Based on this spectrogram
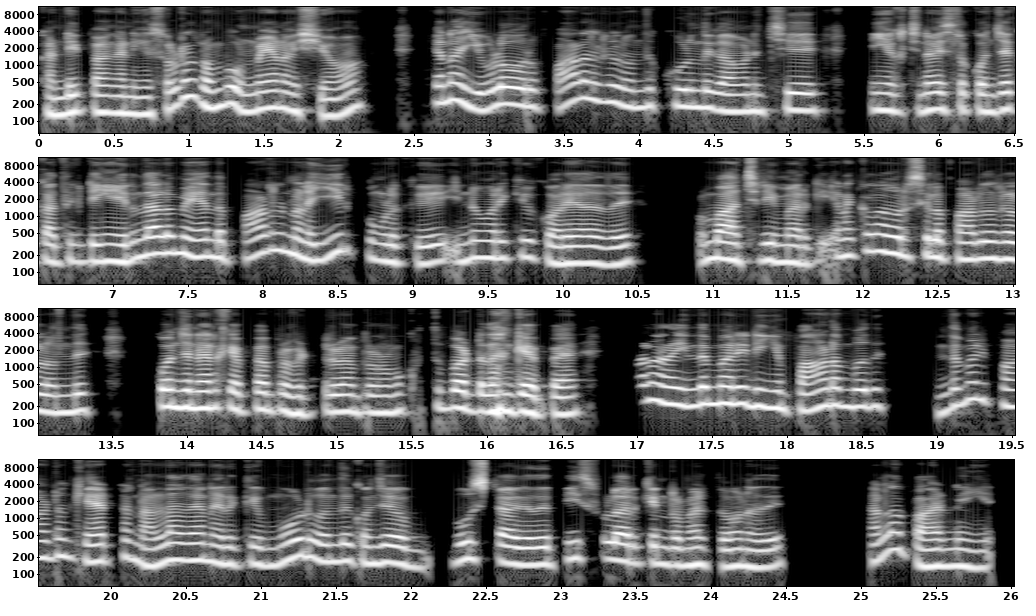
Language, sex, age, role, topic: Tamil, male, 25-29, host, குழந்தைக்கால பாடல்கள் உங்களுக்கு என்ன நினைவுகளைத் தருகின்றன?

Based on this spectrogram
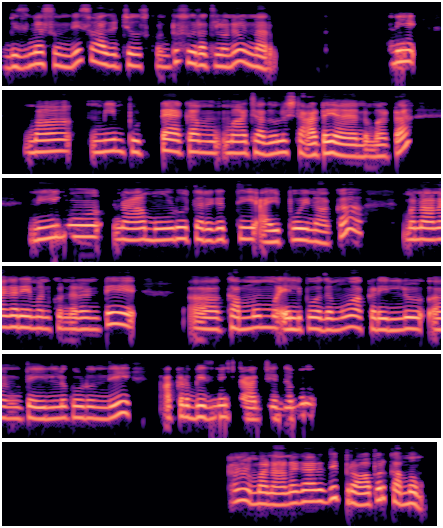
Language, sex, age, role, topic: Telugu, female, 20-24, guest, మీ కుటుంబం ఎప్పుడు, ఎక్కడి నుంచి వలస వచ్చిందో చెప్పగలరా?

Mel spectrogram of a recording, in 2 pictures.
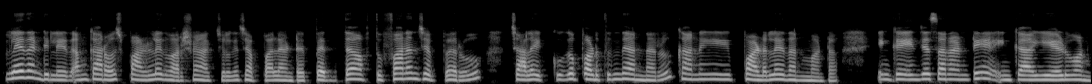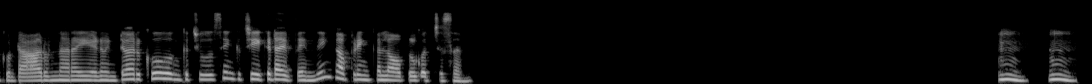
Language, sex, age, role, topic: Telugu, female, 30-34, guest, వర్షాన్ని చూస్తూ మనస్సును మరింత ఏకాగ్రంగా, జాగ్రత్తగా ఉంచుకోవడం మీకు ఎలా అలవాటయ్యింది?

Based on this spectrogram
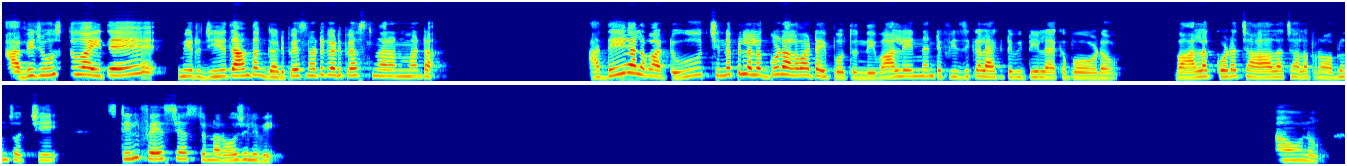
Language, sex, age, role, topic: Telugu, female, 30-34, guest, రాత్రి నిద్రకి ముందు తెరను చూడటం గురించి మీ అభిప్రాయం ఏమిటి?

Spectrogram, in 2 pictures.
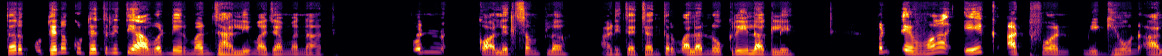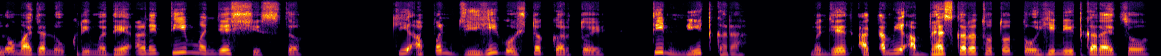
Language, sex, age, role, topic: Marathi, male, 45-49, guest, चांगला मेंटर ओळखण्यासाठी कोणती तीन लक्षणे असावीत?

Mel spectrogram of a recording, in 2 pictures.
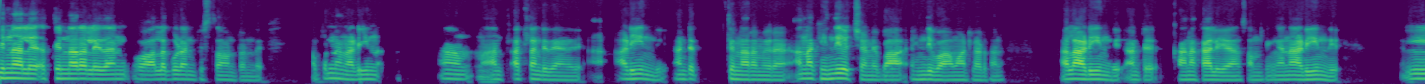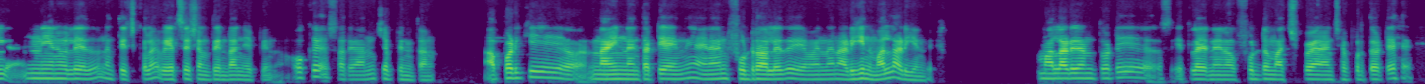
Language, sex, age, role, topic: Telugu, male, 20-24, guest, మార్కెట్‌, బస్ లేదా రైలులో అనుకోకుండా జరిగిన సంభాషణ మీ మనసులో ఇప్పటికీ మిగిలి ఉందా?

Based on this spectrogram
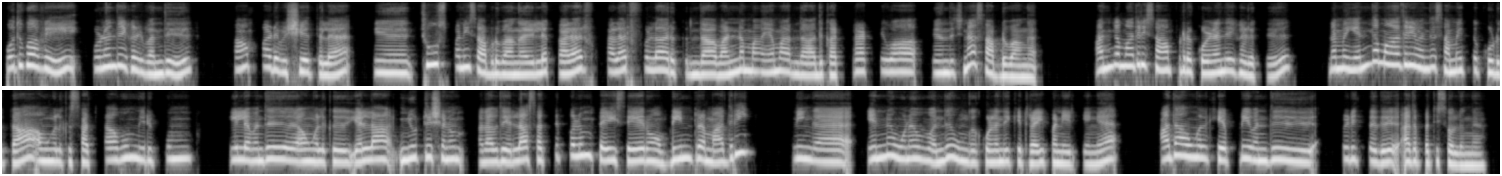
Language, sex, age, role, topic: Tamil, female, 25-29, host, குழந்தைக்கு சமைக்கும் போது உணவில் அக்கறையை எப்படிச் சேர்க்கலாம்?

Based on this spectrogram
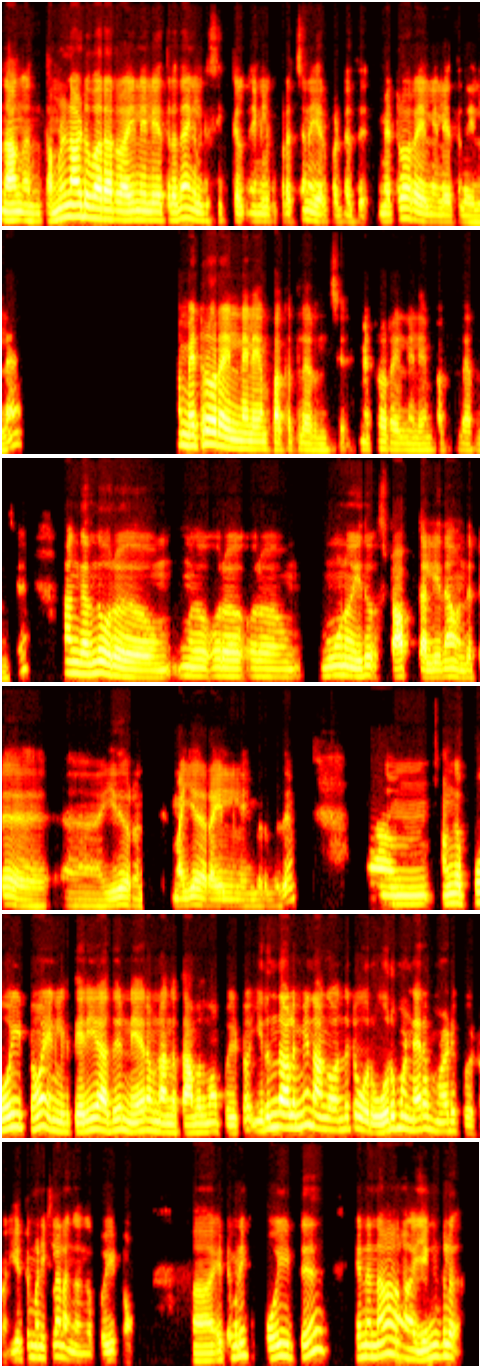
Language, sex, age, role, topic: Tamil, male, 20-24, guest, நெருக்கமான ரயில் அல்லது பேருந்துப் பயணத்தில் உங்களுக்கு நடந்த ஒரு நினைவைச் சொல்ல முடியுமா?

